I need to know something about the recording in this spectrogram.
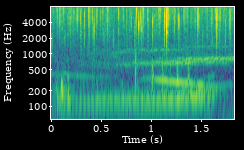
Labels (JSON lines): {"label": "biophony", "recorder": "SoundTrap 300"}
